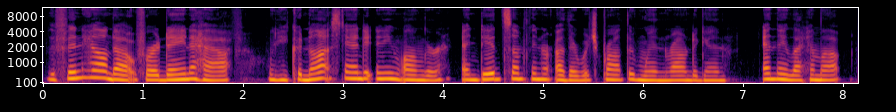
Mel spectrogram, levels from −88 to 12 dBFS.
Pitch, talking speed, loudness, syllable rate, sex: 225 Hz, 250 wpm, -15 LUFS, 5.5 syllables/s, female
